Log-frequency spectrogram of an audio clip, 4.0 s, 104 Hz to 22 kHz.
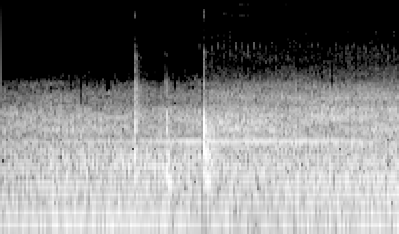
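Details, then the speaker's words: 2006 BMW 330i E90 N52 six at idle: quiet, even hum with no lifter tick at the moment; the usual ticking comes from the front of the engine. Normal idle. "so my engine sounds pretty normal right now but the ticking noise is going to come from like the front part of the engine"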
